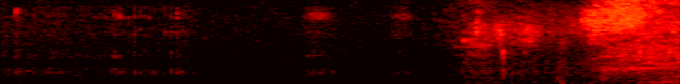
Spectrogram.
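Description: Near silence: faint room tone, with faint scratching of a felt-tip marker on paper near the end.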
